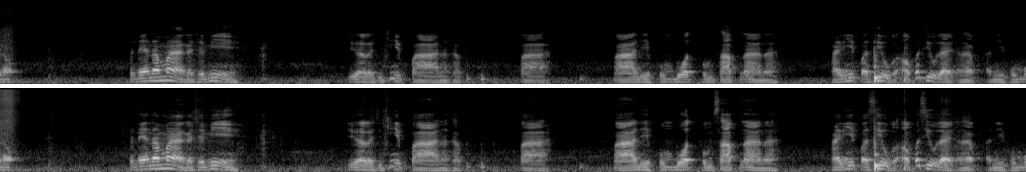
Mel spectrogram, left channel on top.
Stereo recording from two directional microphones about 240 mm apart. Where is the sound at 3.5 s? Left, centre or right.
Centre.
